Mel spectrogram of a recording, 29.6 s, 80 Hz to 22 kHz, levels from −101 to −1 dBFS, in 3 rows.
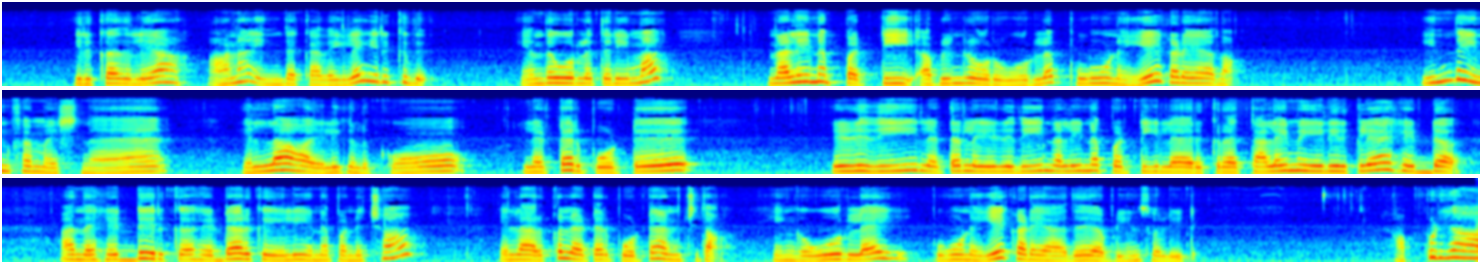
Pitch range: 220-265 Hz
